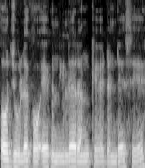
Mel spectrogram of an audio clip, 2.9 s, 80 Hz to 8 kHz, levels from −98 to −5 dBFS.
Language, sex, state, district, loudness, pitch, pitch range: Hindi, male, Delhi, New Delhi, -18 LUFS, 110 Hz, 105-115 Hz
